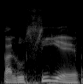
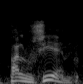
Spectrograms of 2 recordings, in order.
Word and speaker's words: Paluzie: Con acento en la E. – Correcto. – Paluzie.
